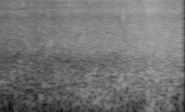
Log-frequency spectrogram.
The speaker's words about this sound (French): Et c'est pour ça que j'avais choisi ce début qui illustre tout à fait ce mouvement de ressac.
